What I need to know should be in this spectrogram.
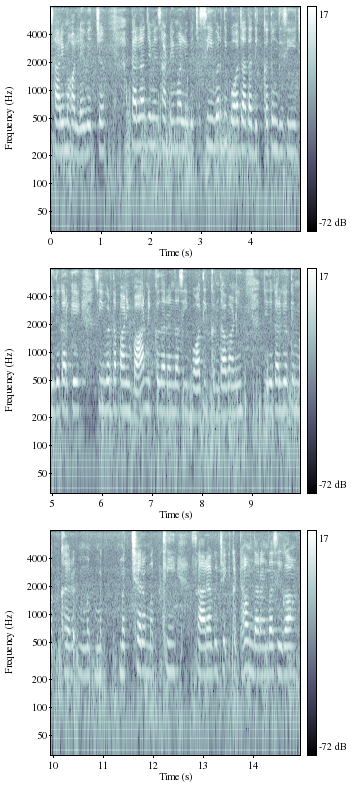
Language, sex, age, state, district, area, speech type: Punjabi, female, 18-30, Punjab, Mansa, urban, spontaneous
